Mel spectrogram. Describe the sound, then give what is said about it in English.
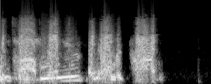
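A voice comes through an echoing phone line with a roomy speakerphone reverb, loud, speaking in three short bursts before cutting to silence. “The problem is that your line is echoing.”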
